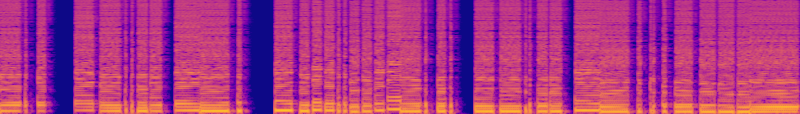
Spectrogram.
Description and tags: Well... No better name is given for now.
It's a custom made bass lead, nothing biggie :)
bass, bassy, big, dupstep, EQ, house, lead, massive, sequence, tracker, trance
